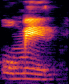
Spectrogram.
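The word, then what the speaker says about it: אֹמֶר: En el diccionario Strong hebreo apartado 562, el término promesa se pronuncia en el original como omer y significa palabra, cosa, dicho, promesa y discurso.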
